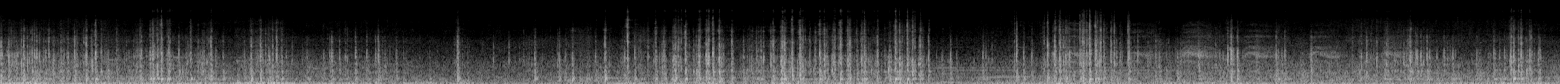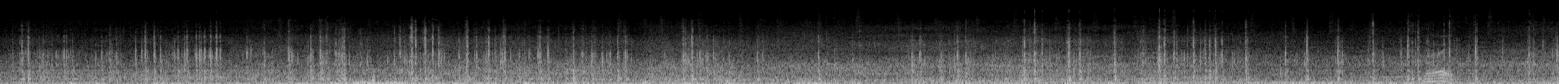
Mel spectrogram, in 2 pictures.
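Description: Wind buffeting the camera microphone over the rumble and rattle of an electric scooter rolling over rough, wet pavement, with many small knocks from bumps in the road.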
